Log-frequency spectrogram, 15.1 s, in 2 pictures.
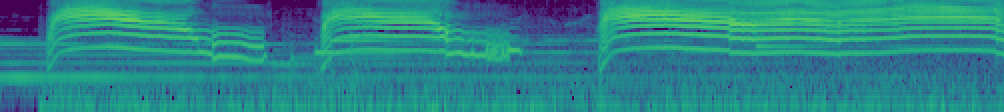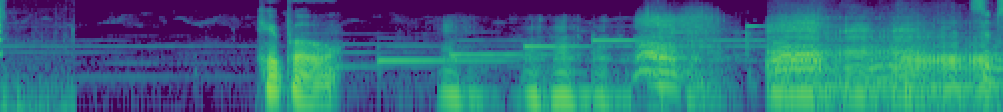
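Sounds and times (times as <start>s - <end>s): faint background music: 0.0s - 15.0s
kitten meowing: 0.3s - 7.6s.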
